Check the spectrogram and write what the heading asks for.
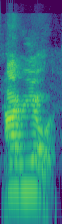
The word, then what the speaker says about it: Iriola: So Yeah, you can't say his last name's hard to pronounce. it's Iriola.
